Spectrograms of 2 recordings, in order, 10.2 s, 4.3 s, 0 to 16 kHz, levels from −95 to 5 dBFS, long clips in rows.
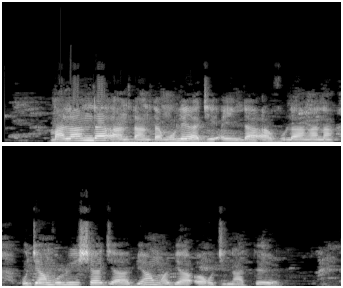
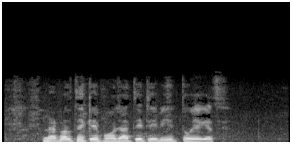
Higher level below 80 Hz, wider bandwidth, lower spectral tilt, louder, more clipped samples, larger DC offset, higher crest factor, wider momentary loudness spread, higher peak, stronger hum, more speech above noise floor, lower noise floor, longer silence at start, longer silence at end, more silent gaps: about the same, -56 dBFS vs -52 dBFS; about the same, 7.6 kHz vs 7 kHz; second, -5 dB/octave vs -9 dB/octave; about the same, -14 LUFS vs -14 LUFS; neither; neither; about the same, 14 dB vs 14 dB; first, 11 LU vs 6 LU; about the same, 0 dBFS vs -2 dBFS; neither; second, 33 dB vs 45 dB; second, -47 dBFS vs -58 dBFS; second, 0.2 s vs 0.6 s; second, 0.15 s vs 1.15 s; neither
